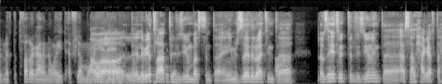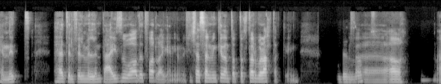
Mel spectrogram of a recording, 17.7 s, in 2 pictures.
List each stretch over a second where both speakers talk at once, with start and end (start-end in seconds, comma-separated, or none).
1.8-3.6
